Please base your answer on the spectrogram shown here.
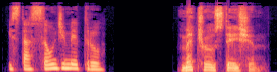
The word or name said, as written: Estacao de metro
